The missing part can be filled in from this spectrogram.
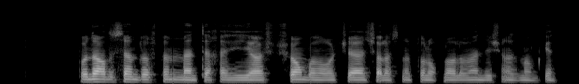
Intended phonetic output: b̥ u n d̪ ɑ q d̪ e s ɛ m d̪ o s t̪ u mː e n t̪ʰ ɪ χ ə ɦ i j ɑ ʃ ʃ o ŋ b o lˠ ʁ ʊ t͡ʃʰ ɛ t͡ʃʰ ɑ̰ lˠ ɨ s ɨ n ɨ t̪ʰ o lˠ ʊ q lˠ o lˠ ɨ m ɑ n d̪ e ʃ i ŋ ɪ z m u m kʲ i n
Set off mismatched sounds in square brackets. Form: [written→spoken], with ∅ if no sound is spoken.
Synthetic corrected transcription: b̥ u n d̪ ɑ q d̪ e s ɛ m d̪ o s t̪ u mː [e→ɛ] n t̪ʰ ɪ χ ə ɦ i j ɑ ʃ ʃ o ŋ b o lˠ ʁ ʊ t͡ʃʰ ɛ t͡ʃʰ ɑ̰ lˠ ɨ s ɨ n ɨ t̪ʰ o lˠ ʊ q lˠ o lˠ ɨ m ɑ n d̪ e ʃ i ŋ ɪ z m u m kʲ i n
